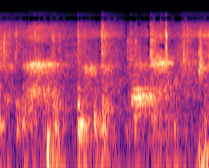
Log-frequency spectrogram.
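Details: A dog giving short, high, strained whimpering yelps in quick bursts, with brief pauses between them and some background room noise.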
